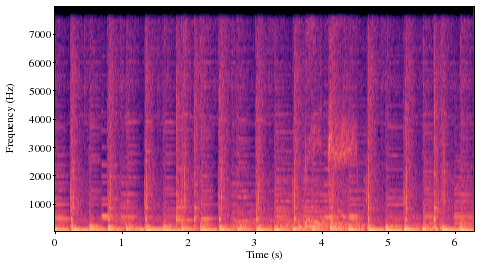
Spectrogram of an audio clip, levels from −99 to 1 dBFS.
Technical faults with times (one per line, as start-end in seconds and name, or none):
none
